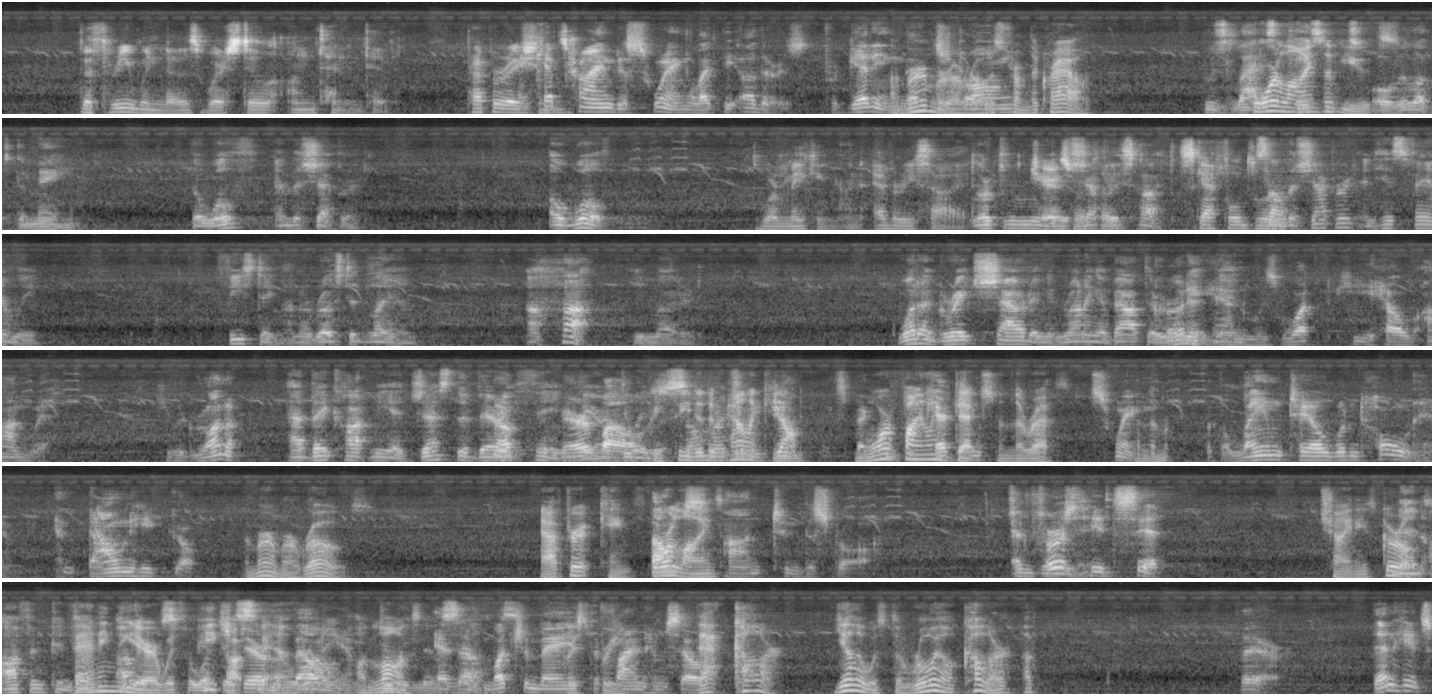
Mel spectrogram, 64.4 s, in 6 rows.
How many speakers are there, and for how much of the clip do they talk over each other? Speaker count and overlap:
4, about 29%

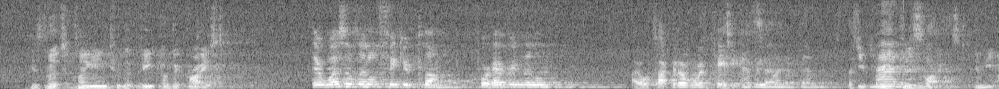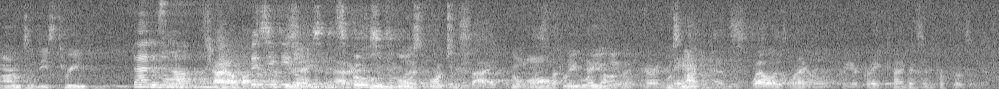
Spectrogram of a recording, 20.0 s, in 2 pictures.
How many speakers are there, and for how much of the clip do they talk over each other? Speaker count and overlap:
4, about 37%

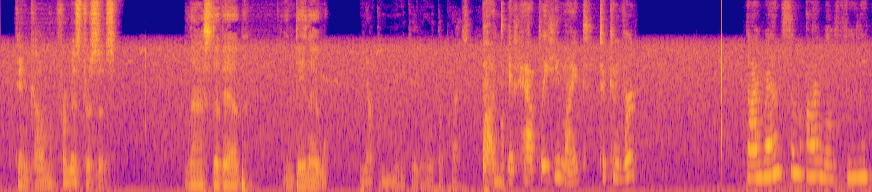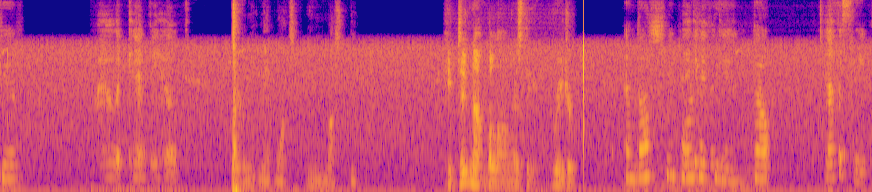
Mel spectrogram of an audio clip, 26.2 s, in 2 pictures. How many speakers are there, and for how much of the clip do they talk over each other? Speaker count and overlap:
6, about 8%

